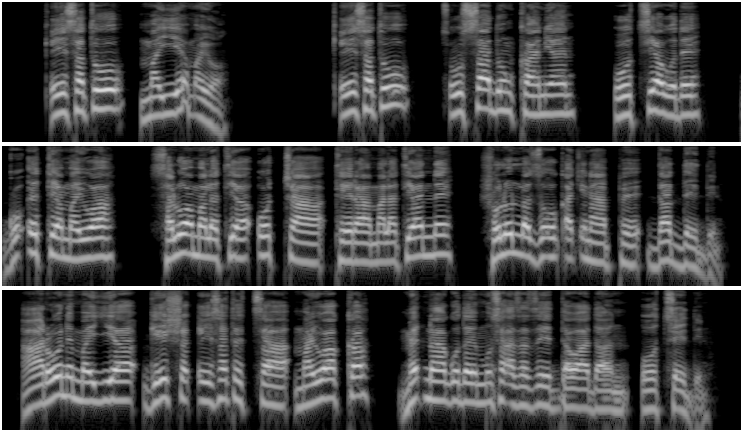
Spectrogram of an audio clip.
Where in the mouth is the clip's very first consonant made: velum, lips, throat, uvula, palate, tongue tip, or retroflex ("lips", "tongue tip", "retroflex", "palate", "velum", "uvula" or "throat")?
velum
